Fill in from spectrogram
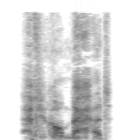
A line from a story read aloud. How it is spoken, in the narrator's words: he shouted hoarsely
